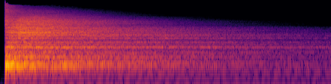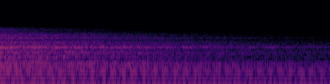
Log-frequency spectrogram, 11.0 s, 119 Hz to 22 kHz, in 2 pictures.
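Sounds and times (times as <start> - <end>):
22 inch dark crash ride cymbal struck on the edge: 0.1 - 7.1.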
